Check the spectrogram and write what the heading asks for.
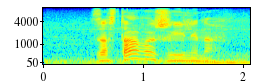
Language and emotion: Russian, neutral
